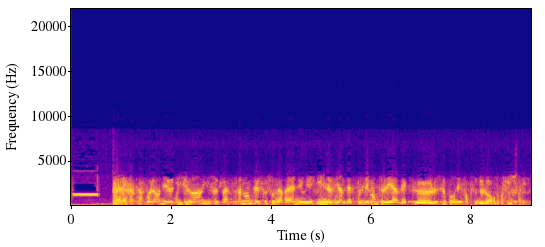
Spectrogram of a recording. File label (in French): repondeur; Fermeture usine Rennes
